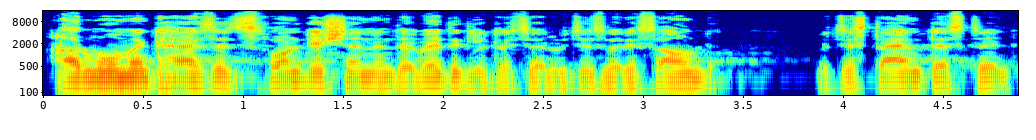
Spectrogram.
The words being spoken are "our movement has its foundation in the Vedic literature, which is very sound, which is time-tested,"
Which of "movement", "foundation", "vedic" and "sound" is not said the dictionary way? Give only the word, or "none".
movement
